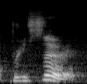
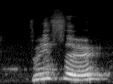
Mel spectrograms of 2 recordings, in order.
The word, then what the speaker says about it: prefer: no pronuncio prefer sino prefer prefer tiene el acento en la última sílaba y la recae el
